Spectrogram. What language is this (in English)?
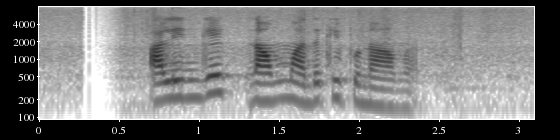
Sinhala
